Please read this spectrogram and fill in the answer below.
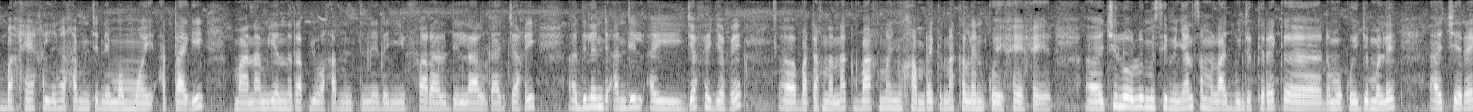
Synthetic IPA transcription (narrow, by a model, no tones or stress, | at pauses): bɐxɛːxliŋɡɐxɐmintinɛmɔmːɔjɐtːaɡi | maːnaːmjɐnɾɐp̚juwɐxɐmintinɛdɐɲifɐɾaldilalɡant͡ʃɐxidilɛndiɐnlilɐjɟɐfɛɟɐfɛ | bɐtɐxnɐnɐkbaːxnɐɲuxɐmɾɛknɐkːɐlɛnkɔjxɛːxɛt͡ʃilɔːlumisimiɲansɐmɐlaːɟ̚buɲd͡ʒɔkːiɾɛkdɐmɐkɔjɟəmɐlɛ | ɐt͡ʃiɾɛ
